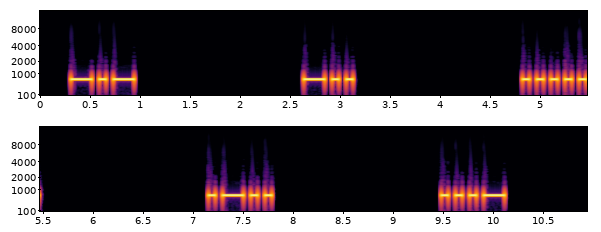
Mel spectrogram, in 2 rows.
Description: Morse code, heard as a keyed tone, about 17 wpm, spaced as for 5 wpm, 700 Hz. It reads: KD5LV
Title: USA Call Signs - 5 Characters - 8x Character Spacing - 17wpm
